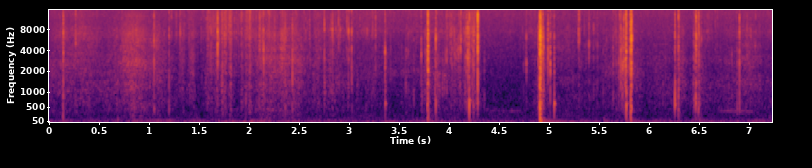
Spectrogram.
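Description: A large padded pillow covered in rows of silver metal sequin pieces is scratched and flicked with fingertips and long fingernails. Soft, continuous rustling and prickly scratching runs under sharp, bright clicks and ticks, with the loudest snap near the five-second mark and a low hum underneath.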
